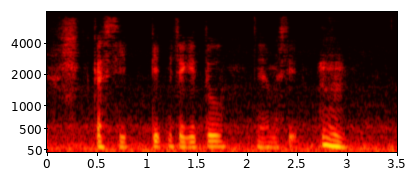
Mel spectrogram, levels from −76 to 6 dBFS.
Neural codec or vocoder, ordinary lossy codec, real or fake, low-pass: none; MP3, 32 kbps; real; 7.2 kHz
